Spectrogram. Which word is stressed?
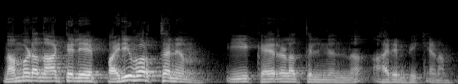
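നാട്ടിലെ. The emphasis falls on the word നാട്ടിലെ.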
